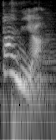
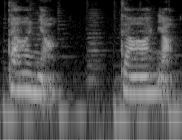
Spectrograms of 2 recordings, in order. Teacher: So you see, it's not Tanya because the y sound should not be that prominent in the ya letter that is following the soft consonant. So it should be pronounced a bit softer. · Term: nya sound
